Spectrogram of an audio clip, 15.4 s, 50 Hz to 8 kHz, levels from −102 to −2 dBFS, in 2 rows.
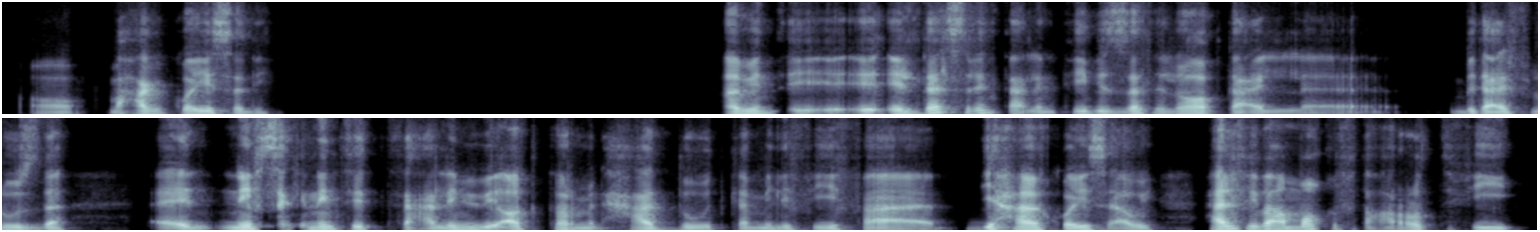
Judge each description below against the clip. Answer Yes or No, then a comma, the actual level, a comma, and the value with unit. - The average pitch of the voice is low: Yes, low, 130 Hz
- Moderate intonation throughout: Yes, average, 4.1 semitones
